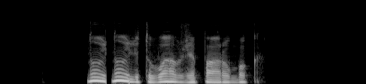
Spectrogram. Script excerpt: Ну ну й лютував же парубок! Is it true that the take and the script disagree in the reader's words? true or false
false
